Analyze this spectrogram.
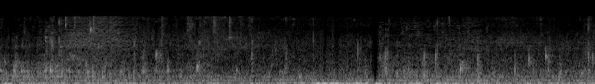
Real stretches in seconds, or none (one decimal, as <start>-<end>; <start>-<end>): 0.4-4.0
